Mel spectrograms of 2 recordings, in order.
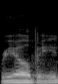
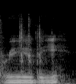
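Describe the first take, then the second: First: The first syllable has an 'oh' vowel. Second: The first syllable has an 'oo' vowel. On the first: The speaker calls it right. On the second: The speaker calls it wrong. "not Ryubi. I was thinking of Ry- Ryu for a second"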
